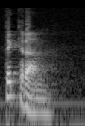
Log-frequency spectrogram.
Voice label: you're welcome, lebanese arabic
